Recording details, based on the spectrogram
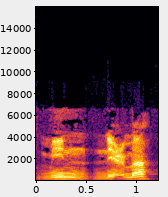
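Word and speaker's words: مِنْ نِعْمَةٍ: You drop this end sound, you take this meme and you associate it or you merge it with that noon and you add a ghunnah.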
